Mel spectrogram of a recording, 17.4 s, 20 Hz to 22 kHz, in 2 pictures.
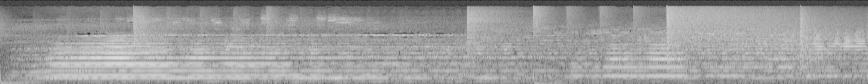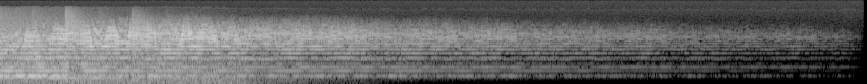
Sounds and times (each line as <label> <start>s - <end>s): drone 0.0s - 12.4s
